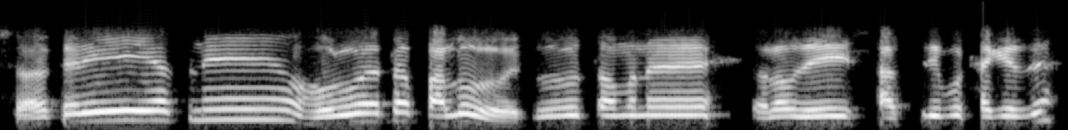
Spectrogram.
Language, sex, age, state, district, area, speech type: Assamese, male, 45-60, Assam, Dibrugarh, urban, conversation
